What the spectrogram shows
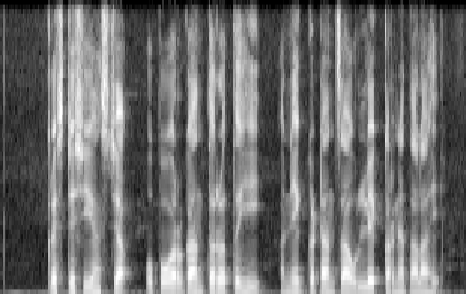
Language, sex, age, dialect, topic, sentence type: Marathi, male, 18-24, Standard Marathi, agriculture, statement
